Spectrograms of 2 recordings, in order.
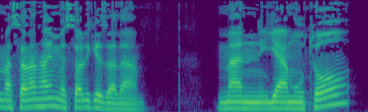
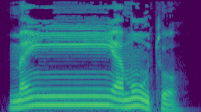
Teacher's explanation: پس غنه نون ساکنه در ادغام نون ساکنه در واو و یا باقی میمونه و اینجا از مصادیق ادغام ناقصه.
